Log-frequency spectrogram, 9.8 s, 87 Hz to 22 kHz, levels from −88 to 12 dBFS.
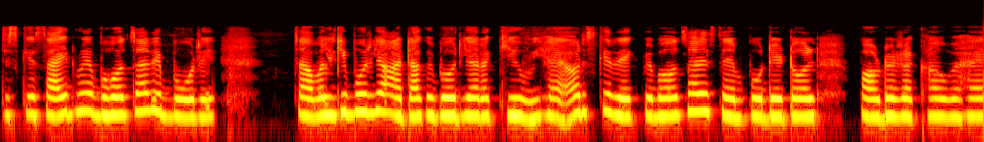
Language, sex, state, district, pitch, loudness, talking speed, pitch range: Hindi, female, Jharkhand, Ranchi, 245 Hz, -14 LUFS, 165 wpm, 240-260 Hz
